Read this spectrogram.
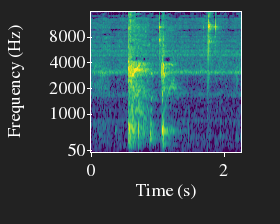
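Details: Adult woman with a hoarse voice who has been tired and napping all day gives two quick coughs, then a short throat sound, in a quiet room.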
